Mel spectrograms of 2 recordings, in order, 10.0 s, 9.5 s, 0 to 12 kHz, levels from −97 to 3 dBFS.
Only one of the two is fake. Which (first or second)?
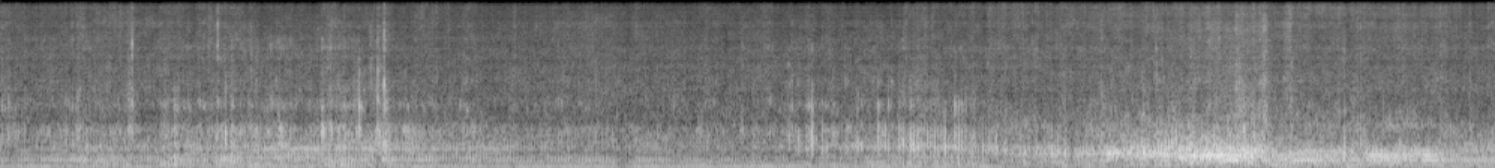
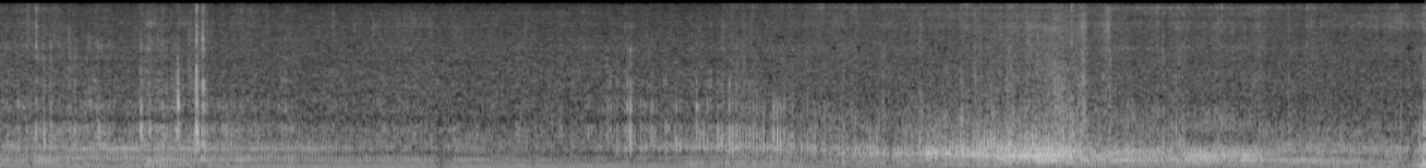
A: first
